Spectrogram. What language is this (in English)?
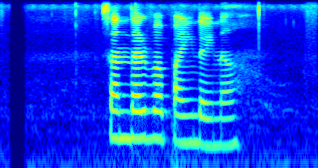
Nepali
